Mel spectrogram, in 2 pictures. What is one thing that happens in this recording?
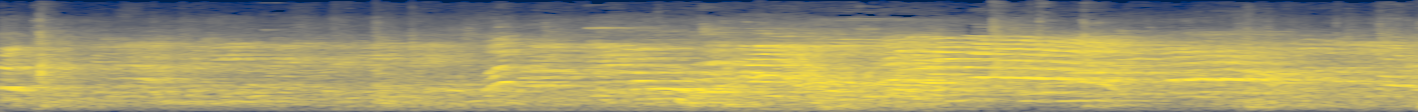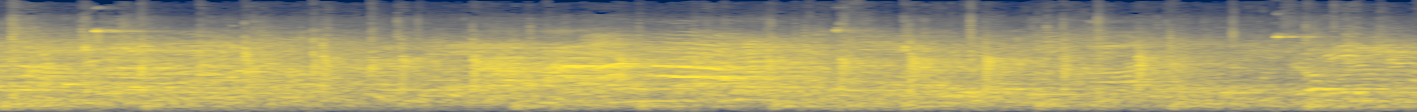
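A basketball bounces on the court.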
